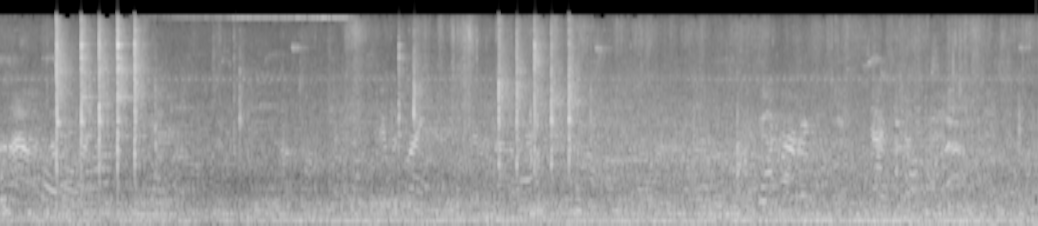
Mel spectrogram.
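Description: Busy outdoor ambience of distant voices with a steady low engine hum, broken twice by runs of four or five quick, sharp metallic clanks, once just after the start and again about five seconds in.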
